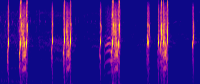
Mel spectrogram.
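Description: A quail gives a short sharp note followed by a harsh double burst, with the phrase repeated about once a second against a quiet background.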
